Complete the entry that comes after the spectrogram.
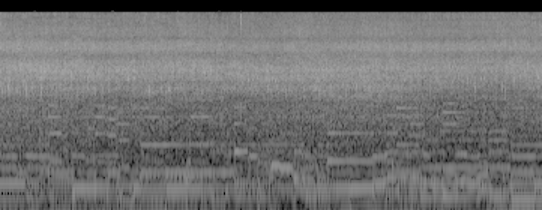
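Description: Salmon pieces shallow-frying in hot oil in a pan, a steady sizzle, as they are turned over with tongs. Soft background music with held notes sits underneath.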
